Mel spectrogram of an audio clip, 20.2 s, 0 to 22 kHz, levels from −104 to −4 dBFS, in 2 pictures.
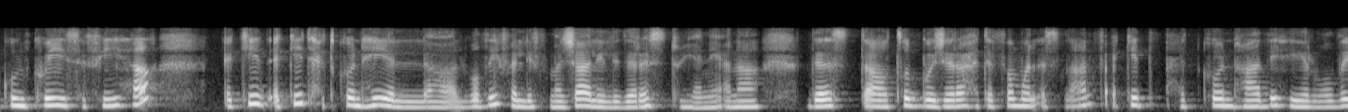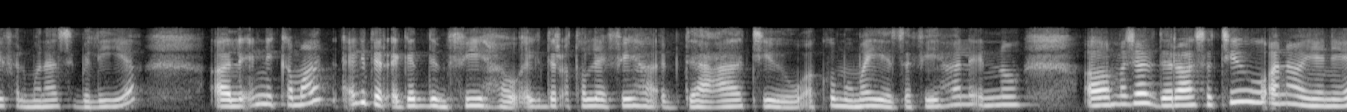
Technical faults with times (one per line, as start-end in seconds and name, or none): none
